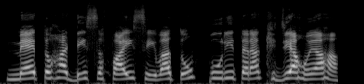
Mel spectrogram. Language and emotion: Punjabi, angry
